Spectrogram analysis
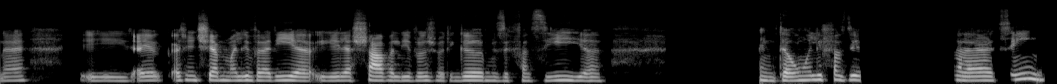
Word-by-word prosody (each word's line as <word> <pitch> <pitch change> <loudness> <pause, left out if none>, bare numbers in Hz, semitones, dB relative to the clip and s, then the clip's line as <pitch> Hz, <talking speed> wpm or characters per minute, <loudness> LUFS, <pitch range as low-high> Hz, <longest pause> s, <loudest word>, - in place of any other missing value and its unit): né, 185 +2 -4 0.5
e 170 -1 -6
aí 185 +1 +1
a 185 - +2
gente 195 0 -1
ia 195 - +8
em 195 - -3
uma 185 -1 -2
livraria, 185 -1 +2
e 175 -1 -4
ele 180 0 0
achava 185 0 +5
livros 180 0 -2
de 180 - -8
origamis 180 -1 0
e 165 - -6
fazia. 175 0 -3 1.5
Então, 185 0 +2
ele 210 +2 +3
fazia 205 -1 0 1.0
é, 185 -1 +3
sim. 240 0 0
185 Hz, 125 wpm, -23 LUFS, 175-195 Hz, 1.5 s, ia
